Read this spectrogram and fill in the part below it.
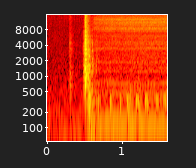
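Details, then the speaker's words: Capacitor start induction motor, long unused, bench test: sharp switch-on thump, then quick spin-up within a fraction of a second to steady even hum; slight vibration on table, healthy start. "quick start which is what you want the motors like this it's got it but there's a bit of vibration off of her I can feel on the table but other than that it's actually working nicely"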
